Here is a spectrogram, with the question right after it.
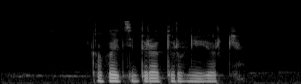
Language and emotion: Russian, neutral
